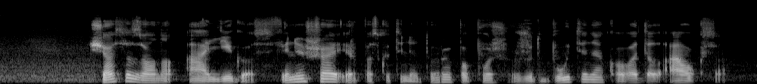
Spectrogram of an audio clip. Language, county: Lithuanian, Vilnius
